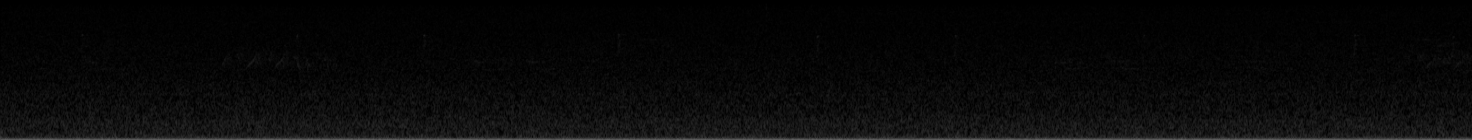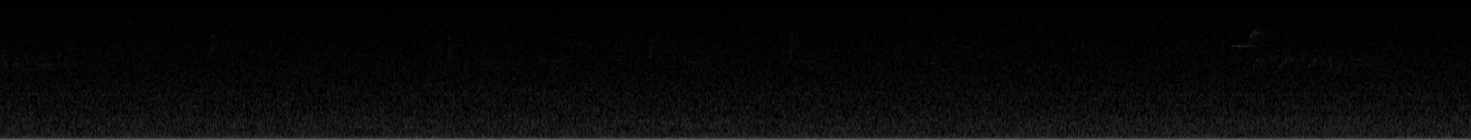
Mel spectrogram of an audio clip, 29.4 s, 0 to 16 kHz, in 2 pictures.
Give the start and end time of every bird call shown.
1.6s-3.7s: Purple Finch (Haemorhous purpureus)
13.5s-16.2s: Purple Finch (Haemorhous purpureus)
26.3s-29.2s: Purple Finch (Haemorhous purpureus)
26.9s-27.8s: Pacific-slope Flycatcher (Empidonax difficilis)

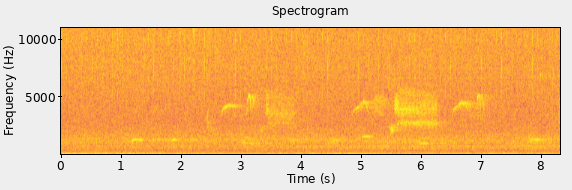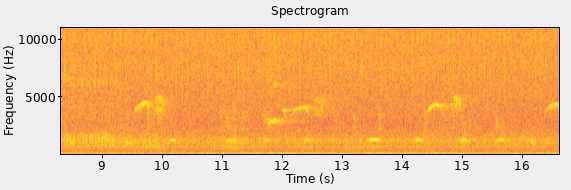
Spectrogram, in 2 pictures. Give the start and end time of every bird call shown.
0.0s-16.6s: Canada Goose (Branta canadensis)
2.6s-3.4s: Eastern Phoebe (Sayornis phoebe)
4.6s-5.5s: Eastern Phoebe (Sayornis phoebe)
5.4s-6.4s: Red-winged Blackbird (Agelaius phoeniceus)
6.4s-7.2s: Eastern Phoebe (Sayornis phoebe)
9.3s-10.1s: Eastern Phoebe (Sayornis phoebe)
11.6s-12.2s: Common Grackle (Quiscalus quiscula)
12.0s-12.8s: Eastern Phoebe (Sayornis phoebe)
14.2s-15.1s: Eastern Phoebe (Sayornis phoebe)

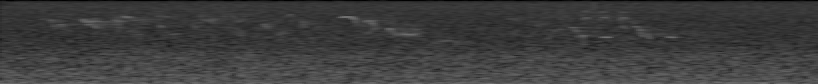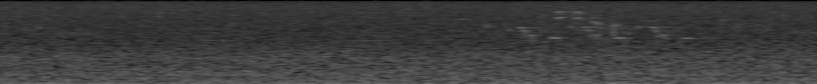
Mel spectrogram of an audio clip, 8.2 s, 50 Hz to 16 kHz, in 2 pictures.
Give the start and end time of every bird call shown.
0.0s-1.8s: Wilson's Warbler (Cardellina pusilla)
1.6s-3.8s: Mountain Chickadee (Poecile gambeli)
6.2s-8.1s: Mountain Chickadee (Poecile gambeli)

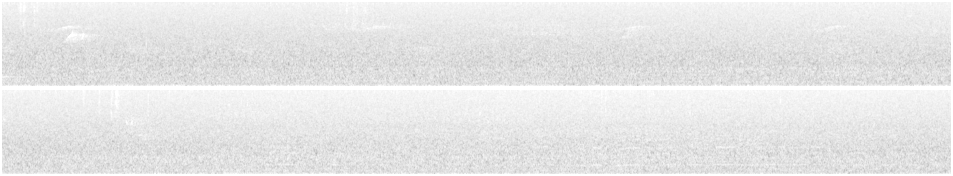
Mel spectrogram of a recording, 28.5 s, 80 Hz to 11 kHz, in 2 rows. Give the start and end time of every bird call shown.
0.8s-1.4s: Great Crested Flycatcher (Myiarchus crinitus)

